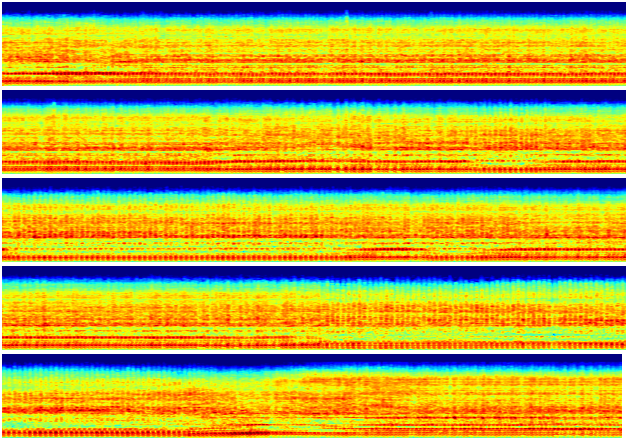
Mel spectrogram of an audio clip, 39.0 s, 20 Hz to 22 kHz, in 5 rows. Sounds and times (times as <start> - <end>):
Jackhammer: 0.0 - 38.9
Outside, urban or manmade: 0.0 - 38.9.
